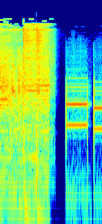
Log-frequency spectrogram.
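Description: Telephone keypad dialing tones sound after a brief burst of other sound: first a long, steady dual-pitch beep, then a shorter one, both clear and loud.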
